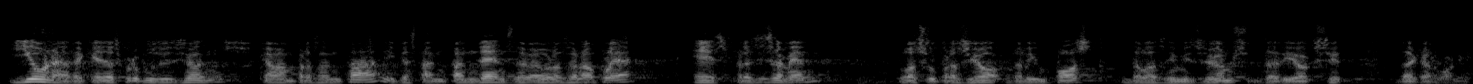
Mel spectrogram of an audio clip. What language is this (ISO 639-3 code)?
cat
